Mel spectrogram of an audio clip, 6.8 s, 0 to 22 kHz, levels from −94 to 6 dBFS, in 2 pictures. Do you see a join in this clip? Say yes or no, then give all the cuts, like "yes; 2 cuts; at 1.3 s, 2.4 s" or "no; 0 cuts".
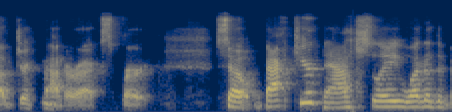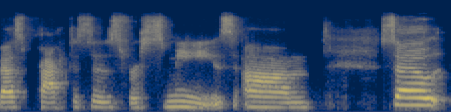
yes; 1 cut; at 2.4 s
